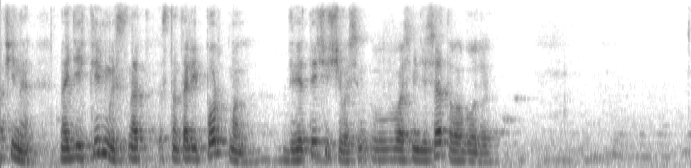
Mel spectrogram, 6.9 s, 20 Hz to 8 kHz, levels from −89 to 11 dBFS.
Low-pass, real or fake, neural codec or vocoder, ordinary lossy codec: 7.2 kHz; real; none; Opus, 24 kbps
